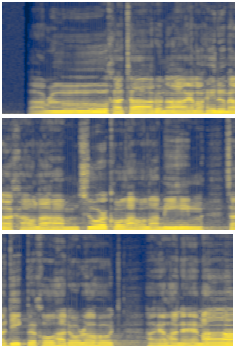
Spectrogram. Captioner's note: chanting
